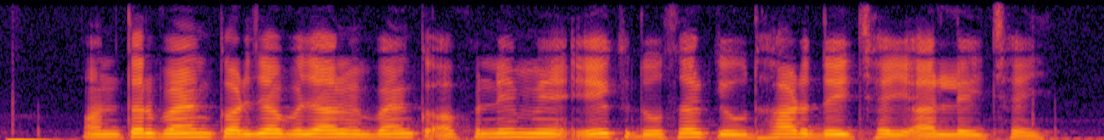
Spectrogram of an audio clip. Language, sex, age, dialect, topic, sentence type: Magahi, female, 25-30, Western, banking, statement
